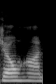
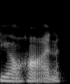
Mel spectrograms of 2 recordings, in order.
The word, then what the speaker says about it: Johan: refuse cuz it's not Johan it's Johan yeah because you do not pronounce the J like a j you pronounce it like a y I know it drove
